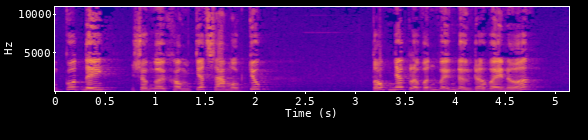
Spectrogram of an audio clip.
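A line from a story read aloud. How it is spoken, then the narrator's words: Furious hissing. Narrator (Vietnamese): Quê quá hóa giận, Long Nữ giận dữ rít lên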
